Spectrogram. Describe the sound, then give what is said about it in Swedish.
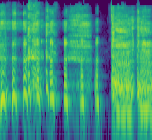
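A series of loud coughs from a person who is ill: several short throaty bursts in quick succession, a brief pause, then two harsher, rougher coughs to finish. No talking. “Ja, den arga, men fortfarande hostiga.”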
